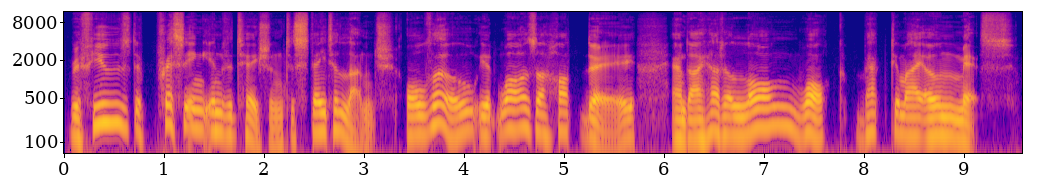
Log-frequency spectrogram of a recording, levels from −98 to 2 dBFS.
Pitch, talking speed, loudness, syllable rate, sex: 135 Hz, 155 wpm, -18 LUFS, 3.7 syllables/s, male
